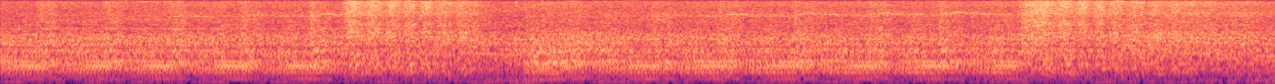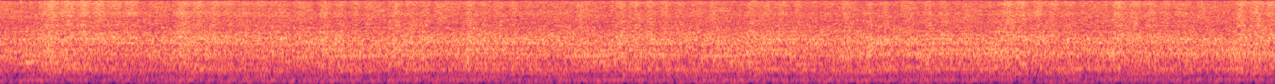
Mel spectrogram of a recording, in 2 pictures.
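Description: Turbocharged car engine running and being revved, its pitch rising and falling a few times, with two short bursts of hiss about one and three and a half seconds in.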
